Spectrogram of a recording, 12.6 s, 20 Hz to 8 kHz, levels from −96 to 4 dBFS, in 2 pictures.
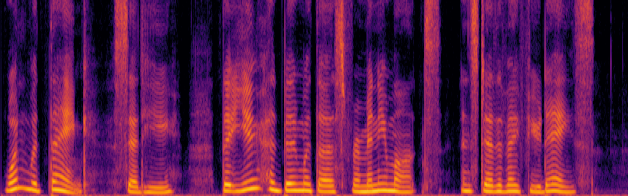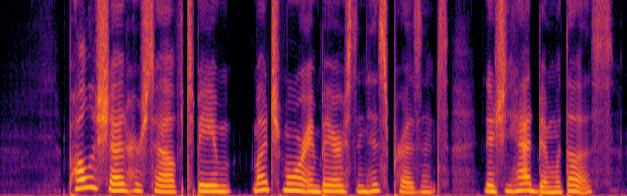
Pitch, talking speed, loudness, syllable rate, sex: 250 Hz, 170 wpm, -17 LUFS, 4.9 syllables/s, female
